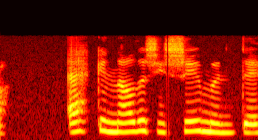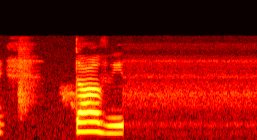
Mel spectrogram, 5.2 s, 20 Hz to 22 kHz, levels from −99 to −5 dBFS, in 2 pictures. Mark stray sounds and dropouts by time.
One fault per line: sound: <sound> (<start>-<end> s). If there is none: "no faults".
no faults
